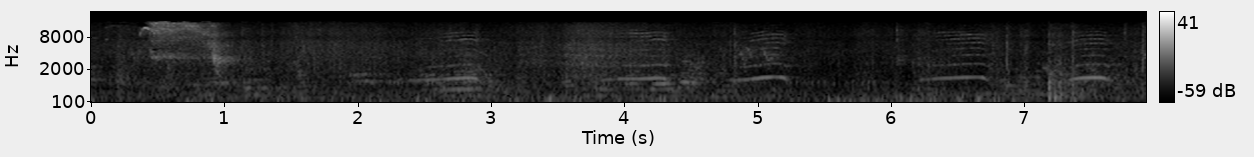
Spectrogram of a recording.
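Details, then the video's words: Fearful cries of Santos, a tiny baby monkey stranded alone up a high tree and calling its mum: short, arching, whine-like notes with harmonics, spaced every second or so over a hissing, rustling background. "Calling Mum Helped while Stuck on high tree alone Tiny baby monkey SANTOS Cry very fearful"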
